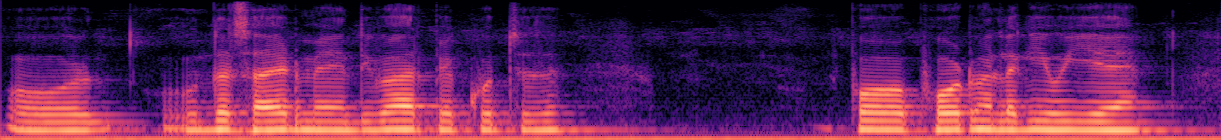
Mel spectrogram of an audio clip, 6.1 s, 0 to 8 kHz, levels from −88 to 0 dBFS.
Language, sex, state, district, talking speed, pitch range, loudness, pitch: Hindi, male, Rajasthan, Bikaner, 120 wpm, 140-145 Hz, -16 LUFS, 145 Hz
